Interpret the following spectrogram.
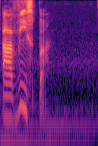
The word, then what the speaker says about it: avispa: Reconocemos entonces la carga de voz, o sea, la sílaba tónica, aquella sílaba que recibe la mayor carga de voz. Reconocemos que está en la penúltima sílaba y vamos a ver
